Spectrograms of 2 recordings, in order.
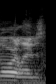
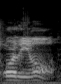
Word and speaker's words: Orléans: And I can't blame you for saying Orleans because, we all know about New Orleans. Yeah. But the actual pronunciation is Orléans because it's French, Orleans.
